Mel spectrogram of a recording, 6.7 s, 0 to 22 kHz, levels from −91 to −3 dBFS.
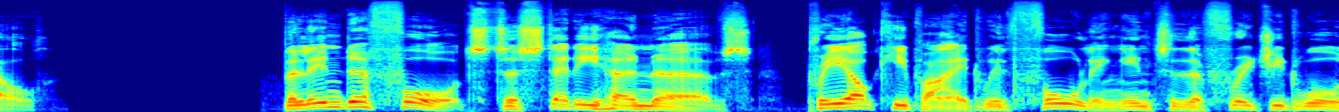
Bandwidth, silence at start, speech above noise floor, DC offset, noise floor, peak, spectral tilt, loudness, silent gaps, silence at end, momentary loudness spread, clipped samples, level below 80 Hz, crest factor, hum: over 20 kHz; 0 s; over 68 dB; under 0.1%; under -90 dBFS; -4 dBFS; -4 dB/octave; -22 LUFS; 0.34-1.29 s; 0 s; 7 LU; under 0.1%; -54 dBFS; 18 dB; none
